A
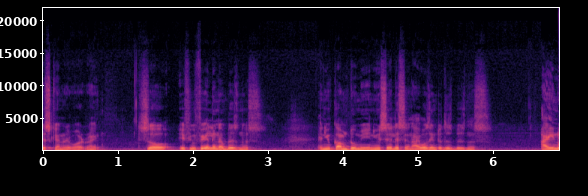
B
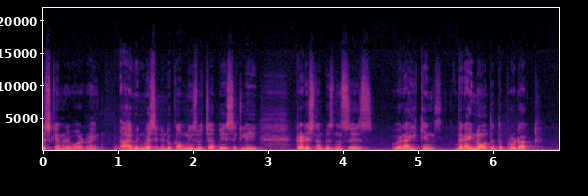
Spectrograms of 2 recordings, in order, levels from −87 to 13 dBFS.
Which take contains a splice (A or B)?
B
